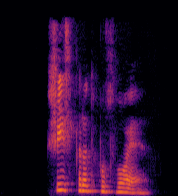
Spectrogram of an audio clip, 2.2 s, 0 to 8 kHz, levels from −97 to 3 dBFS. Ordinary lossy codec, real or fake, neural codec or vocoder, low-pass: MP3, 64 kbps; fake; codec, 16 kHz, 4.8 kbps, FACodec; 7.2 kHz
